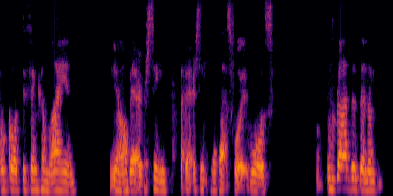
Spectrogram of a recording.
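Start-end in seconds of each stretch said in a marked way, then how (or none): none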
